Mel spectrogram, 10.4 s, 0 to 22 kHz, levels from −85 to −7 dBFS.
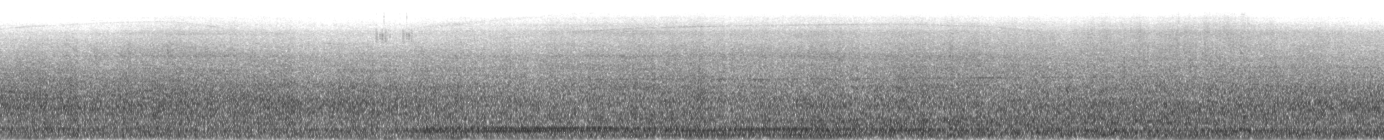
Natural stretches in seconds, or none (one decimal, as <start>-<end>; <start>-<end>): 0.0-10.4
